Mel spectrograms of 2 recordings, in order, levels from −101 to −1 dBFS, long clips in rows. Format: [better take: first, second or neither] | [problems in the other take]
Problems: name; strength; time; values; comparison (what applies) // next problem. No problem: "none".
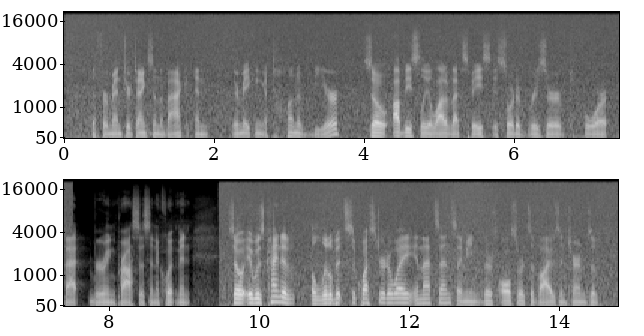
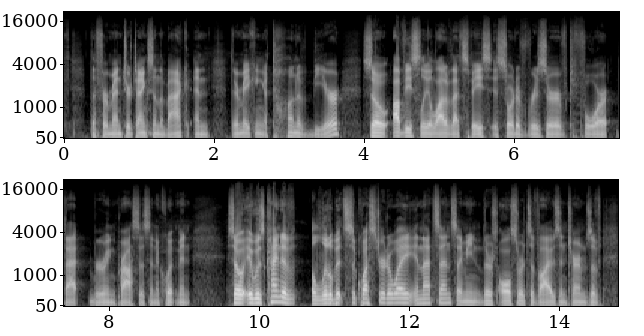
second | hiss; noticeable; until 7.5 s and from 9.5 s on; 10 dB below the speech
